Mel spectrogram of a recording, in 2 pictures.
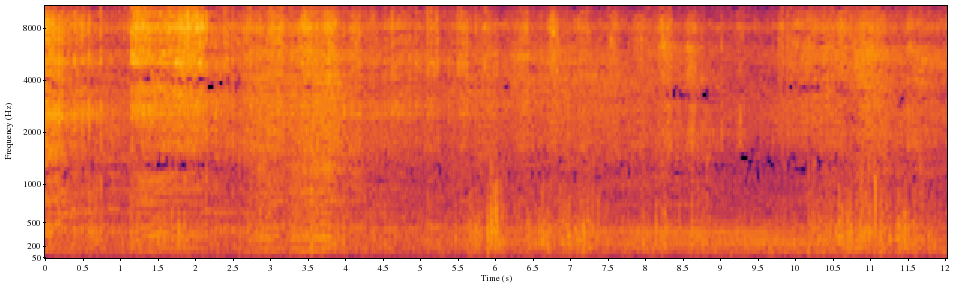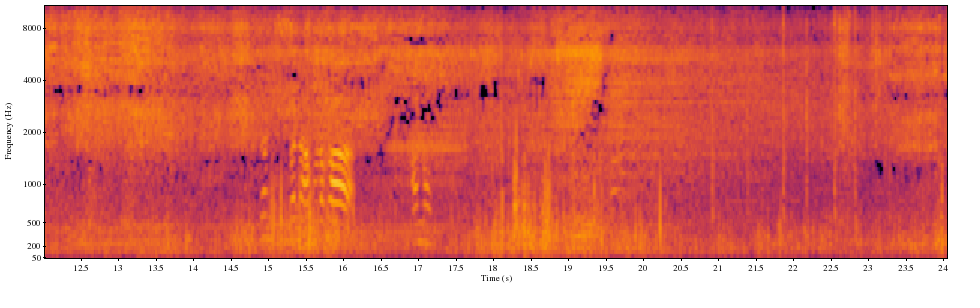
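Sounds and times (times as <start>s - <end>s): quad bike engines revving: 0.0s - 24.0s.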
